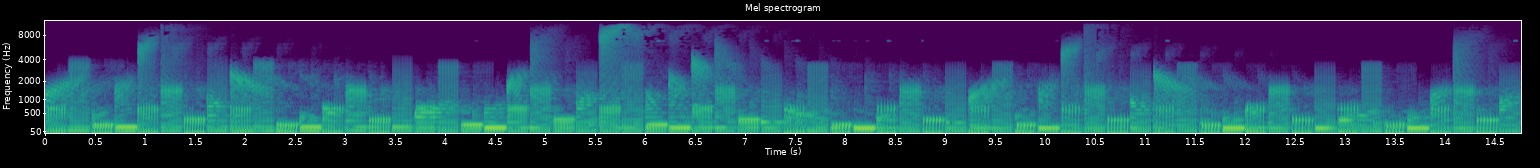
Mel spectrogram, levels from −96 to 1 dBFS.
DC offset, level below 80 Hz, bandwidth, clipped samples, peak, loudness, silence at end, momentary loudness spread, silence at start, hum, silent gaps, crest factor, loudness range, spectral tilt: under 0.1%; -36 dBFS; 11 kHz; under 0.1%; -14 dBFS; -29 LUFS; 0 s; 7 LU; 0 s; none; none; 14 dB; 2 LU; -7 dB/octave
